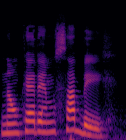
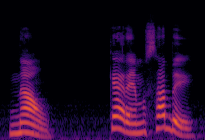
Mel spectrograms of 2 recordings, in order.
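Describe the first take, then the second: First: The words run together without a pause. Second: There is a pause after the first word. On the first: They do not want to know. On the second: They do want to know.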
